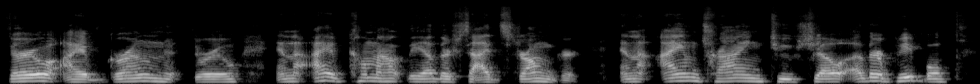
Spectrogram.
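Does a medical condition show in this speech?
Yes: traumatic brain injury.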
